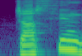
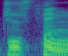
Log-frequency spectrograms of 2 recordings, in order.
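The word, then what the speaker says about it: Justin: 자, 요 예문은, 다음 문장은 지금, 캐나다 수상이 저스틴 그래도 되고, 불어식 발음을 하면 주스탱 이렇게 할 거예요.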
